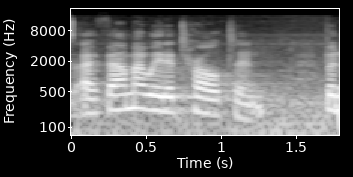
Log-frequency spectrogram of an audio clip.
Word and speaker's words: Tarleton: It's pronounced Tarleton, not Tarleton or Tarlington, but Tarleton.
